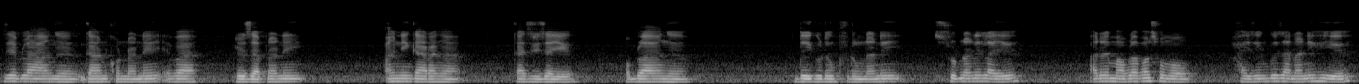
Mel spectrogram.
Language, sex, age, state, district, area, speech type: Bodo, male, 18-30, Assam, Kokrajhar, rural, spontaneous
